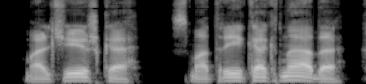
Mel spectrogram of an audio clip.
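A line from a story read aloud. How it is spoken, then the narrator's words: Inward snort. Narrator (Russian): хмыкнул про себя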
